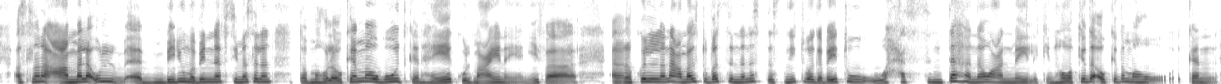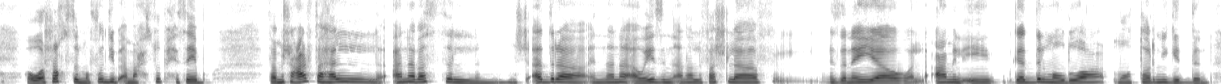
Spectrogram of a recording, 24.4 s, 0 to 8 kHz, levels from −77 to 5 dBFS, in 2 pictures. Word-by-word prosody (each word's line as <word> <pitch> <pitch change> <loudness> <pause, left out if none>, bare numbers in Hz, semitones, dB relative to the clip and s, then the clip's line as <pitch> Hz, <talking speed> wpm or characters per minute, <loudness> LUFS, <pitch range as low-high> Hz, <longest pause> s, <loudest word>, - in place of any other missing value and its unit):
أصل 240 +3 -3
أنا 275 - +4
عمّالة 235 +5 +5
أقول 275 -3 0
آآ - - +1
بيني 205 +8 0
وما 255 -4 +3
بين 255 +3 +1
نَفْسي 260 0 -1
مثلًا، 265 +1 0 0.3
طَب 205 -1 -3
ما 215 - +1
هو 210 - 0
لو 205 +1 +3
كان 270 +4 0
موجود، 280 -2 +2
كان 220 -3 -4
هياكل 210 +1 0
معانا 195 +5 -1
يعني. 210 +8 -8
ف 225 - -11 0.7
أنا 210 +2 +1
كل 270 - +5
اللي 270 -1 +2
أنا 280 +2 +1
عملته 265 +2 +1
بس 275 +3 -1
إن 240 - 0
أنا 250 +3 -1
استثنيت 245 -1 -6
وجباته 240 +2 +1
وحسِّنتها 245 - -3
نوعًا 240 -1 0
ما، 200 0 -3
لكن 185 -2 -11
هو 210 +2 +1
كده 270 +5 +1
أو - - +3
كده 270 +4 -6
ما 250 -3 -1
هو 235 0 -4 0.2
كان 210 0 -4 0.3
هو 200 +1 +6
شخص 280 +3 0
المفروض 240 +3 0
يبقى 250 - -1
محسوب 200 +7 -5
حسابه. 220 -3 -1 0.6
فمش 225 +2 +1
عارفة 265 +2 +4
هل 250 -1 +1 0.2
أنا 255 +3 +3
بس 270 +1 0
اللي 210 -6 +1 0.3
مش 210 -1 -11
قادرة 245 +3 +3
إن 215 -2 +2
أنا 230 +2 +1
أوازن، 220 +2 +1
أنا 215 +2 -3
اللي 215 -1 -2
فاشلة 225 0 +1
في 225 0 -18 0.3
الميزانيّة 210 -1 +2
والّا 200 0 -5
أعمل 235 -1 +2
إيه؟ 210 +1 -3
بجد 225 +1 0
الموضوع 230 0 +2
موتّرني 215 +3 -2
جدًا 200 -5 -4
230 Hz, 175 wpm, -24 LUFS, 210-255 Hz, 0.7 s, هو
